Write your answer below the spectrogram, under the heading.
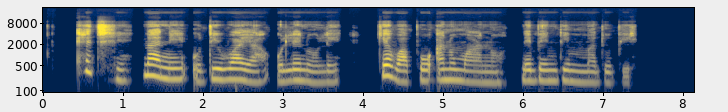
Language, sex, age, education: Igbo, female, 15-29, tertiary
